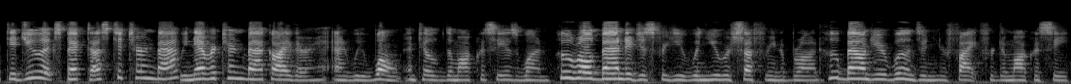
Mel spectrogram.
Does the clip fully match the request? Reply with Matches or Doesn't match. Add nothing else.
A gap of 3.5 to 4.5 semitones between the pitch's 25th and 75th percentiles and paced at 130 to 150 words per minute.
Doesn't match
